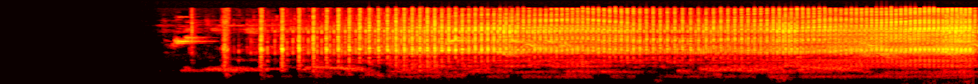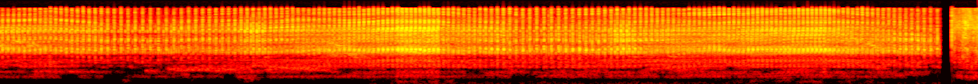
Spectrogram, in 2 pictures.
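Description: Small hobby motor on a homemade model tractor starting about two seconds in, driving a rubber-band belt to a miniature chaff cutter's flywheel and blades. It runs as a fast, even clatter while grass is fed in and chopped.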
